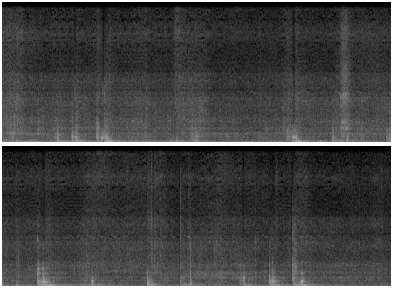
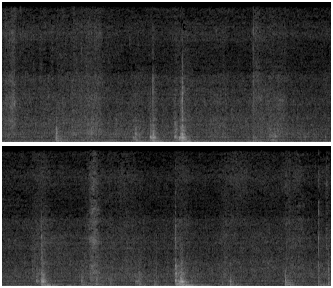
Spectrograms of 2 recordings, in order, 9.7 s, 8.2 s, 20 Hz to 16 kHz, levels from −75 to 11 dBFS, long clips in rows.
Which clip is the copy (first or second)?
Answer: first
